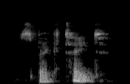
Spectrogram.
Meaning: To attend an event as a spectator; to observe
- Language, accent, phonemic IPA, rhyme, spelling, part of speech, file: English, Southern England, /spɛkˈteɪt/, -eɪt, spectate, verb, LL-Q1860 (eng)-spectate.wav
